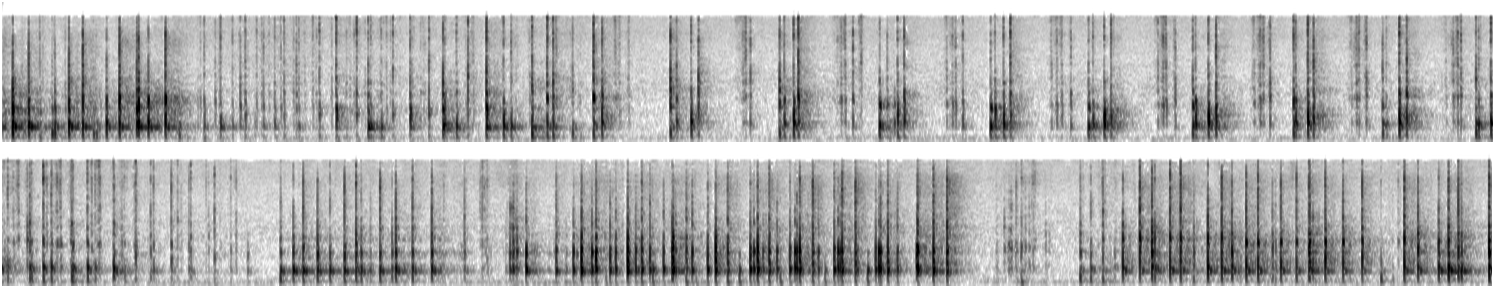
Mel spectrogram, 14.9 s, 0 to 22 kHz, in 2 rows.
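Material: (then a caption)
Laminated paperboard. Fingertips of both hands tap and grip the front cover of a solid Hardy Boys hardcover book with a glossy laminated paperboard cover. Rapid, dry taps come in quick flurries with short pauses, interspersed with denser stretches of scratchy gripping around 450 Hz. Each tap dies away almost instantly, leaving a quiet, close-up clicking texture with little low end.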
